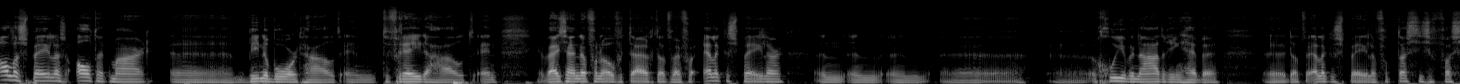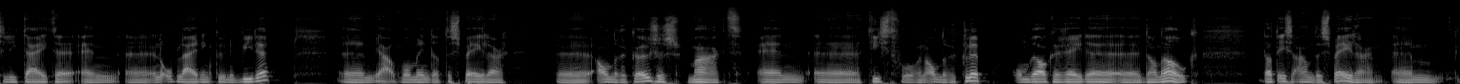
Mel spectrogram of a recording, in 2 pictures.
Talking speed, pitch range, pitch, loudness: 150 wpm, 105-125 Hz, 115 Hz, -34 LUFS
